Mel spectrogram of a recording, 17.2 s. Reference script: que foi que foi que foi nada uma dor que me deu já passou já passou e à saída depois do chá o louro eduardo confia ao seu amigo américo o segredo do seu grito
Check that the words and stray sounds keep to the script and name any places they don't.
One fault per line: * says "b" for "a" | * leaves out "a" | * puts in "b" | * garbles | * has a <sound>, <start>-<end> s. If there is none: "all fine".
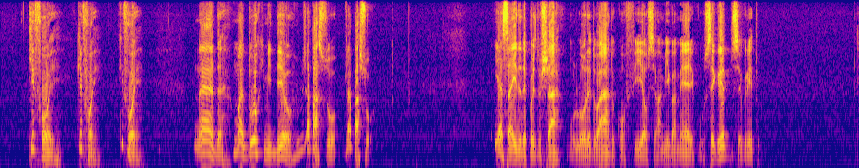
all fine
